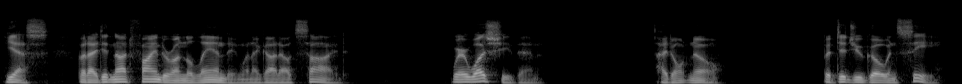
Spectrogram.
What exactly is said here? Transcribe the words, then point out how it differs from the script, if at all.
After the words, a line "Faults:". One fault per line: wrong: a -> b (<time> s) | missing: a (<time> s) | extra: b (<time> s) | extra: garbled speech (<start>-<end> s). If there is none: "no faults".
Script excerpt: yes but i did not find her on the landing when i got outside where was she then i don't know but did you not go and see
yes but i did not find her on the landing when i got outside where was she then i don't know but did you go and see
Faults:
missing: not (8.6 s)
